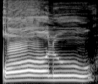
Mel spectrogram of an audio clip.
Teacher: قاف کو موٹا پڑھیں گے، قاف حروف مستعلیہ میں سے ہے، اور قاف کو کھینچ کر پڑھیں گے 1 الف کے برابر، یہاں پر الف مدہ ہے۔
